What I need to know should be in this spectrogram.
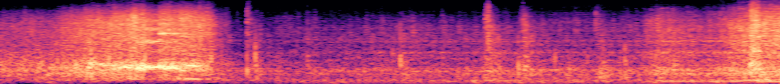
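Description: A car door opens with a click.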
